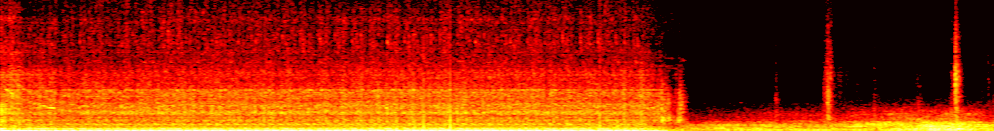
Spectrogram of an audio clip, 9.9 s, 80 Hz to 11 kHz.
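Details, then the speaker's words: 1982 Kawasaki 750 LTD four-cylinder after replacing the transmission cover seals and clearing an oil air pocket: even, steady idle with no knocks or misses, then shut off. No leaks and it runs fine, though the carbs still need re-jetting. "the seals are in place nothing is leaking everything is working fine so let's start it up so you can at least hear what it sounds like"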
